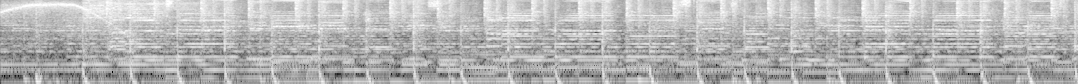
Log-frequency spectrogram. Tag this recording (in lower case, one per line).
music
